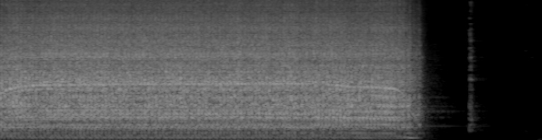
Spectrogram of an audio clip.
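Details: Baby Lock serger running after the air tubes were reopened, following an earlier wrong sound with the tubes left closed after air threading the loopers: quick, even stitching rattle, smooth and unlabored until it stops. Normal running.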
